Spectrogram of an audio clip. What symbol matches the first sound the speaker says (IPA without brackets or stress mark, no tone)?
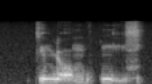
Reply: k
